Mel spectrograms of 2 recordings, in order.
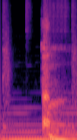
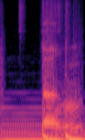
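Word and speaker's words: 等: Oke, yang kedua jawabannya adalah teng yang artinya tunggu. Nah, jadi teng ini D E N G, tapi ingat D dibaca sebagai T. Jadi dalam pengucapannya itu T tambah E N G. Jadi teng, ya artinya tunggu.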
